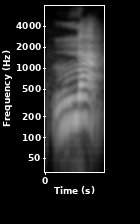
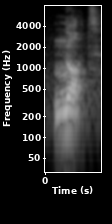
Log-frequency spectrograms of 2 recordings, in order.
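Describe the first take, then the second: First: The vowel sounds like an open 'ah'. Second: The vowel sounds like a rounded 'o'. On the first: The speaker calls it right. "I'm actually pronouncing it almost like an open A" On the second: The speaker calls it wrong. "with the same O as in Portuguese"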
